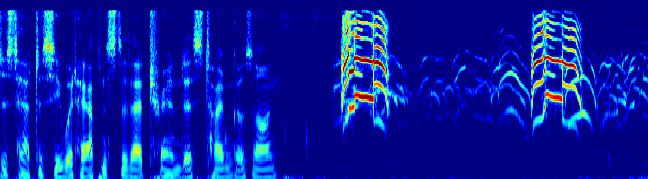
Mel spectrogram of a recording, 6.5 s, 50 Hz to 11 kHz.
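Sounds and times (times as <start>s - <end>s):
speech: 0.0s - 3.0s
ring-billed gulls giving harsh squealing calls in the early morning: 3.1s - 6.4s.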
